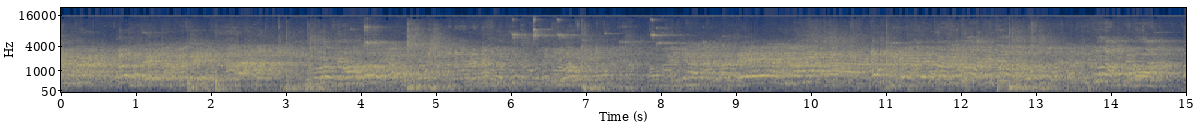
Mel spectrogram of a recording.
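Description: Many young people's voices chattering and calling out together, echoing in a large sports hall, with a ball thudding on the court floor several times.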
